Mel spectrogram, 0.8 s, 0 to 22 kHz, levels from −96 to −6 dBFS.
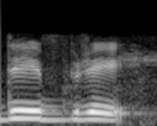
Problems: continuous background conversations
